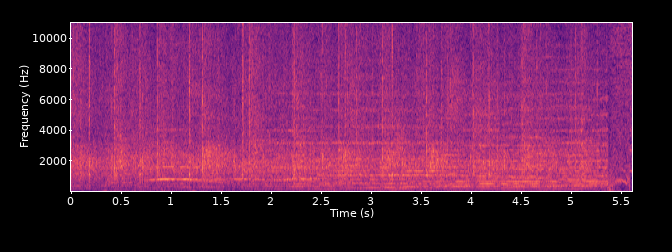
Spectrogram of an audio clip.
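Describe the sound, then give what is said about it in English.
A large crowd breaks into loud, sustained applause, dense clapping filling the whole stretch with a few faint whistles and cheers mixed in before it cuts off abruptly. “Everyone will hear it and erupt into wild applause for your phenomenal achievement.”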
